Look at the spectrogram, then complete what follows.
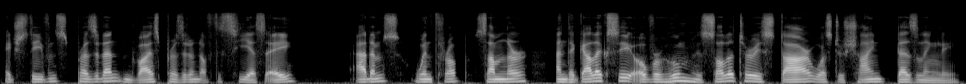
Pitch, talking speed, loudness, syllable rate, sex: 120 Hz, 160 wpm, -22 LUFS, 5.1 syllables/s, male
